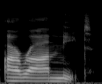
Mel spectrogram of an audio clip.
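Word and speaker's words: ארמית: Yes, the text uses the term Aramaic, pronounced Aramite.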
